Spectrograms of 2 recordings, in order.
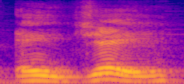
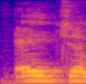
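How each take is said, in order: First: Its two vowel sounds are the same. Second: Its two vowel sounds are different. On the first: This is how the spelling suggests it should be said. "her name should either be either A J" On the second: This is how the name is normally said. "they pronounce the A two different ways"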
